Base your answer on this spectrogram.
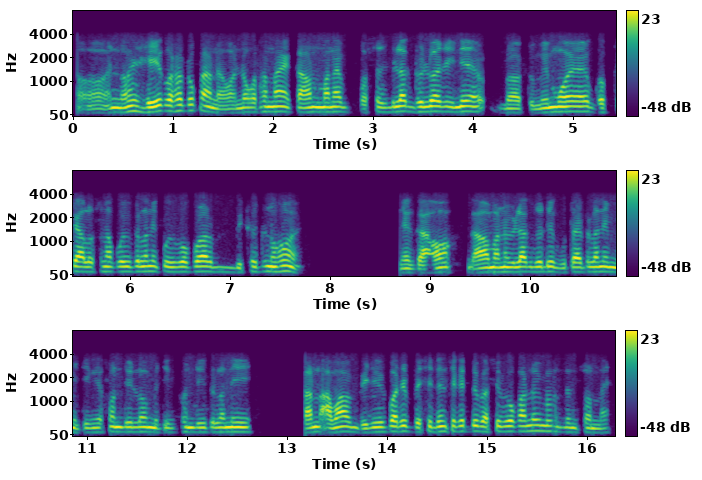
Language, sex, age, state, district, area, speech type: Assamese, male, 45-60, Assam, Lakhimpur, rural, conversation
